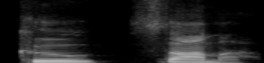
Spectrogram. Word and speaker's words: Kusama: Well, say it phonetically. Kusama. Yeah, that's it.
